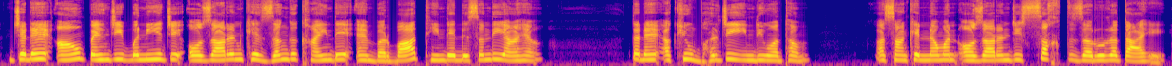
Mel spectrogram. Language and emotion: Sindhi, sad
